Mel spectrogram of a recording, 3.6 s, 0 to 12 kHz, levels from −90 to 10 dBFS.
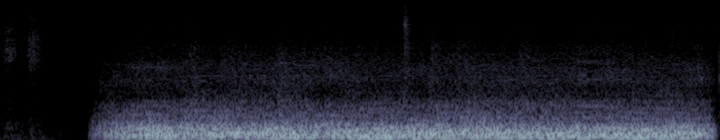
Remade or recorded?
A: remade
